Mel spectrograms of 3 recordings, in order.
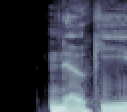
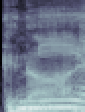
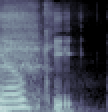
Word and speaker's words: gnocchi: How do you say gnocchi? – Gnocchi. – Because the waiter always goes, how does he say it? – I would have said ganache. – Gnocchi.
